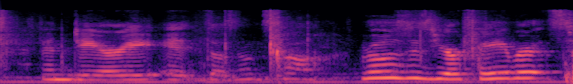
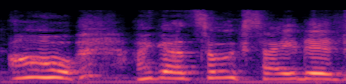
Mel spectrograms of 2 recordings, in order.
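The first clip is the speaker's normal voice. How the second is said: raised, louder gushing; excited mom; 5 semitones higher, 6 dB louder than usual. Retold or imitated. Mom explaining her outburst to family, mildly excited imitation. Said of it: "when she gets excited".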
